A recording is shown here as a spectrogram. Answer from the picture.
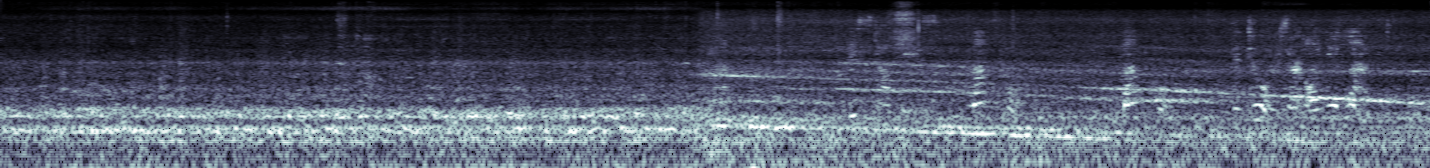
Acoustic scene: subway train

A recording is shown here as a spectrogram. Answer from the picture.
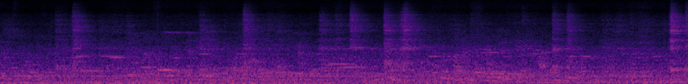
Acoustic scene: crowded indoor space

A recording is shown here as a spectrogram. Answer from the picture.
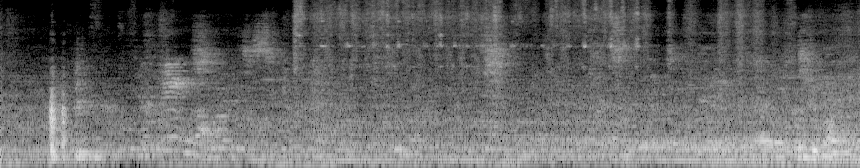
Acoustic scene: restaurant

